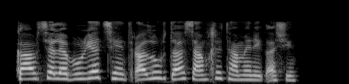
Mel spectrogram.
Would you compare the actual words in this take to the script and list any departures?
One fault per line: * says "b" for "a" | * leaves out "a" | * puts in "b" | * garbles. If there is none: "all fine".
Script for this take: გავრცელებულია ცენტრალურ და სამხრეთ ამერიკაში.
all fine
